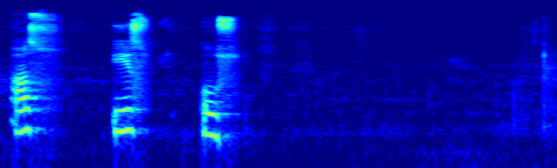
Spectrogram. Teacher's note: صاد حروف مستعلیہ میں سے ہے، اس کو موٹا کر کے پڑھیں گے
